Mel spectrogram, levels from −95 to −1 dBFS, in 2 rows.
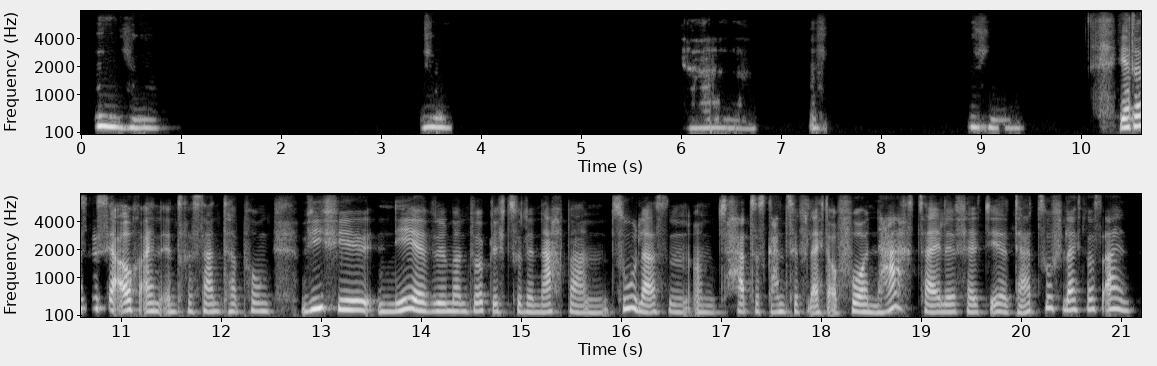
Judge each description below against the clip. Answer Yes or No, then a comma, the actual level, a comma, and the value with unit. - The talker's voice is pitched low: No, high, 195 Hz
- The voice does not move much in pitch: No, average, 3.2 semitones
